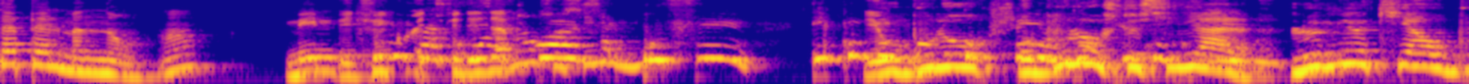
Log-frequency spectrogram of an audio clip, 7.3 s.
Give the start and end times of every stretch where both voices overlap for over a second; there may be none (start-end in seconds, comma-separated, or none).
1.7-3.1, 4.3-6.4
